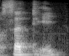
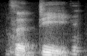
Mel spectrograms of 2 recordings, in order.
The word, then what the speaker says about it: sati: yeah mindfulness oh mindfulness in the international pronunciation we call sati baami pronunciation a little bit different 30 30 but nobody say like this only only burmese people other people it doesn't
